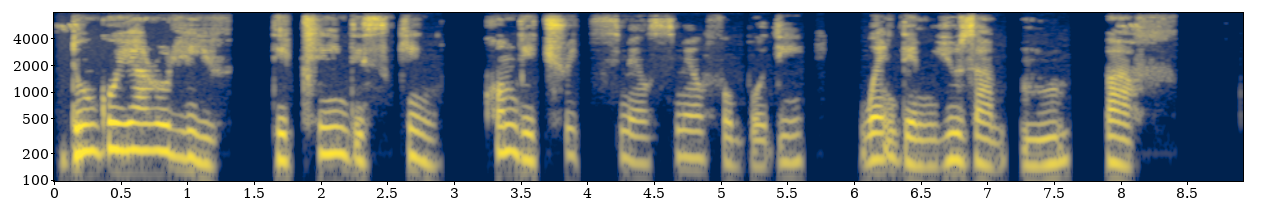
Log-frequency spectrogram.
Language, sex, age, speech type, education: Nigerian Pidgin, female, 15-29, spontaneous, tertiary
